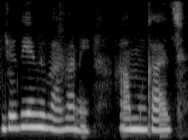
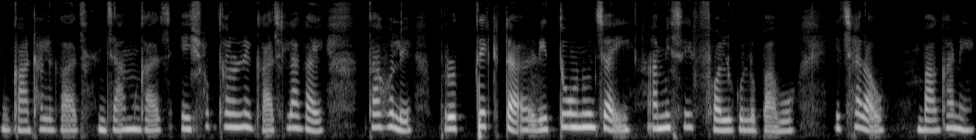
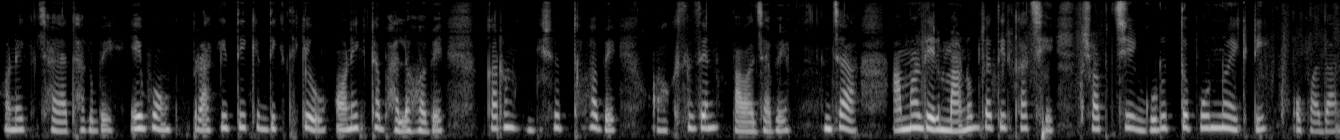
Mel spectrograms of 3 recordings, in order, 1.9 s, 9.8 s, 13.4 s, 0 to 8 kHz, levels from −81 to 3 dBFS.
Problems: constant background noise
